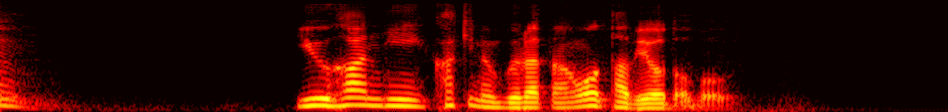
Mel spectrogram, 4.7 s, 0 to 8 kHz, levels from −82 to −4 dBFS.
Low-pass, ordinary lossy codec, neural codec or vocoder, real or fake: 7.2 kHz; AAC, 48 kbps; codec, 16 kHz, about 1 kbps, DyCAST, with the encoder's durations; fake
